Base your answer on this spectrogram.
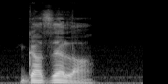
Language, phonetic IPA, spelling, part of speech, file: Polish, [ɡaˈzɛla], gazela, noun, Pl-gazela.ogg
